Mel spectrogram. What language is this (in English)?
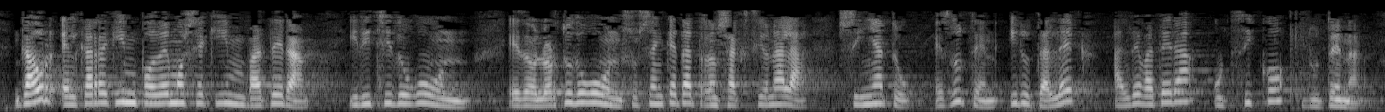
Basque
